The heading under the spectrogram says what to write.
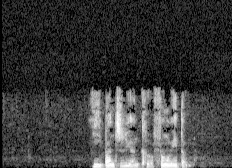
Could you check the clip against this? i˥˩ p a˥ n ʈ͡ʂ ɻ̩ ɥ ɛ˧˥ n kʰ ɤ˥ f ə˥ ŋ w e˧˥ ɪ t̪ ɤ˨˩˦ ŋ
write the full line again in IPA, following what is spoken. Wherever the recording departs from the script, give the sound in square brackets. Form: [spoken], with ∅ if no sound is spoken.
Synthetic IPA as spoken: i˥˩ p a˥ n ʈ͡ʂ ɻ̩ ɥ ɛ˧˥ n kʰ [ɤ˨˩] f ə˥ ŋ w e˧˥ ɪ t̪ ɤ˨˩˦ ŋ

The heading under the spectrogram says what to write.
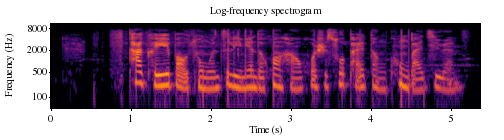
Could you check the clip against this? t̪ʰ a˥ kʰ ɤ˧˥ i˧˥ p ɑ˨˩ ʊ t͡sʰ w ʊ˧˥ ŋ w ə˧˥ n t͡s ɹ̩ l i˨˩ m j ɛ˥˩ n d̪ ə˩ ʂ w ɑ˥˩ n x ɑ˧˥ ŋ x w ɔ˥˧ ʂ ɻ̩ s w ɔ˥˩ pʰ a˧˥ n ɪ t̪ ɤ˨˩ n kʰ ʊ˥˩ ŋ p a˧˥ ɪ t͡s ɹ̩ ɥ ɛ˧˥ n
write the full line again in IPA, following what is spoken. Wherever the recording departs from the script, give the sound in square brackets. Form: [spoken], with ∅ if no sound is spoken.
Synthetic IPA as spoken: t̪ʰ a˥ kʰ ɤ˧˥ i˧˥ p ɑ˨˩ ʊ t͡sʰ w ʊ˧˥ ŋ w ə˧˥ n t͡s ɹ̩ l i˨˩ m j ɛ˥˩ n d̪ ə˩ [x] w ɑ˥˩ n x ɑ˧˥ ŋ x w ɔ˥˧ ʂ ɻ̩ s w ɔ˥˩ pʰ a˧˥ [∅] ɪ t̪ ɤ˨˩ [ŋ] kʰ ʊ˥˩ ŋ p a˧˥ ɪ t͡s ɹ̩ ɥ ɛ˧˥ n

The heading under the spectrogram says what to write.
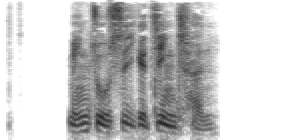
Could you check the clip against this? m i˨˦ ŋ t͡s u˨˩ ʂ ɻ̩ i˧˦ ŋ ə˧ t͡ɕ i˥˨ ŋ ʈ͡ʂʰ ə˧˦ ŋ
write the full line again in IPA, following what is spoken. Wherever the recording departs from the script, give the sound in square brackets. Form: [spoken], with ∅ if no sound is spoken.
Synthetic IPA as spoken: m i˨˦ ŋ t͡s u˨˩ ʂ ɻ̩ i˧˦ [ɡ] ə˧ t͡ɕ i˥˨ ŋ ʈ͡ʂʰ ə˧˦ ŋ

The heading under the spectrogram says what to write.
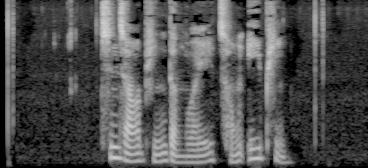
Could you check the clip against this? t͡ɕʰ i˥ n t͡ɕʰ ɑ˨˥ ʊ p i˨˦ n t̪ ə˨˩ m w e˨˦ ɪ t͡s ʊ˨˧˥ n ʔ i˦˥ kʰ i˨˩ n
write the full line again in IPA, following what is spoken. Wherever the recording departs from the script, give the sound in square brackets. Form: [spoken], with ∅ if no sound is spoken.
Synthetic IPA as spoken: t͡ɕʰ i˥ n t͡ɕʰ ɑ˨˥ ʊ [pʰ] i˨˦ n t̪ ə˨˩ [ŋ] w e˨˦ ɪ [t͡sʰ] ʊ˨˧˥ [ŋ] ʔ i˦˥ [pʰ] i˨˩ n

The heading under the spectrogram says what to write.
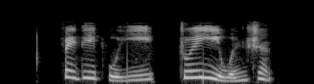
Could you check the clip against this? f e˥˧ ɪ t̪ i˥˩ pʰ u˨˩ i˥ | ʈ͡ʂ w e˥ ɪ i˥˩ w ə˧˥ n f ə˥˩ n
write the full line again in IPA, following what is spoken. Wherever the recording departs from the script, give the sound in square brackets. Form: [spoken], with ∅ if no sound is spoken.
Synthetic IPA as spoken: f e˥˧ ɪ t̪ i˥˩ pʰ u˨˩ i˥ | ʈ͡ʂ w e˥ ɪ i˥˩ w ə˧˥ n [ʂ] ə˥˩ n

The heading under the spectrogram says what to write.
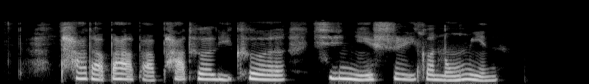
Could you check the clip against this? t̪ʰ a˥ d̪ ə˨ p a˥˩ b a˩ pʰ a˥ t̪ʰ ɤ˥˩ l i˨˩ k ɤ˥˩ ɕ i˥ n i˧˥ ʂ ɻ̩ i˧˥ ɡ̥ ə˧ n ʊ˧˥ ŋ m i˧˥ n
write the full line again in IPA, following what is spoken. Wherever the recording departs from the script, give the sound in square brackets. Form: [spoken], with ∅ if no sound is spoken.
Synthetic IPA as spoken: t̪ʰ a˥ d̪ ə˨ p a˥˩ b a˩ pʰ a˥ t̪ʰ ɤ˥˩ l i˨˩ [kʰ] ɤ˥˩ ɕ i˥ n i˧˥ ʂ ɻ̩ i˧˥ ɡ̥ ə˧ n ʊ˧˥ ŋ m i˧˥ n

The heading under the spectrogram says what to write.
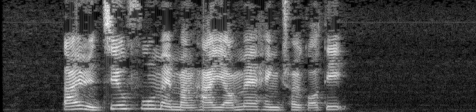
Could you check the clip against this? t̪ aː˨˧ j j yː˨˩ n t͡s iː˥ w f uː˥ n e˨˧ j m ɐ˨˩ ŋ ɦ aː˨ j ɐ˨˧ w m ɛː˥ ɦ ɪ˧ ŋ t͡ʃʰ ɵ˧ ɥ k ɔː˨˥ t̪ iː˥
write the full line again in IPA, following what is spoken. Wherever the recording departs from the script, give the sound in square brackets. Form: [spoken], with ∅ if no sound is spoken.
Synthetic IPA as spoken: t̪ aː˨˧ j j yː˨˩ n t͡s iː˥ w f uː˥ [m] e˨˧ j m ɐ˨˩ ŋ ɦ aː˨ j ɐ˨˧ w m ɛː˥ ɦ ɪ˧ ŋ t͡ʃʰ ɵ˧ ɥ k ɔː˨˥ t̪ iː˥

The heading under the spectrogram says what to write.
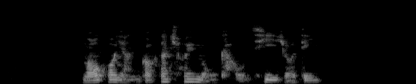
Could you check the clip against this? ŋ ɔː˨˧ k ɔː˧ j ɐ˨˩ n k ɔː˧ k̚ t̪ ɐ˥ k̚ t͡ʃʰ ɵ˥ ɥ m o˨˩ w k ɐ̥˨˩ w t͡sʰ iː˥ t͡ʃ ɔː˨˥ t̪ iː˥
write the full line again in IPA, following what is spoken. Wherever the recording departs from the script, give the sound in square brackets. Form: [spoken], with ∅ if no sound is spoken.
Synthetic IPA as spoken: ŋ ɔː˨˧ k ɔː˧ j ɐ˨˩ n k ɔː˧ k̚ t̪ ɐ˥ k̚ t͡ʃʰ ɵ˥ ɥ m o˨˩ w [kʰ] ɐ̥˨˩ w t͡sʰ iː˥ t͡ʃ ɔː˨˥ t̪ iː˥

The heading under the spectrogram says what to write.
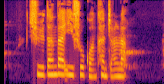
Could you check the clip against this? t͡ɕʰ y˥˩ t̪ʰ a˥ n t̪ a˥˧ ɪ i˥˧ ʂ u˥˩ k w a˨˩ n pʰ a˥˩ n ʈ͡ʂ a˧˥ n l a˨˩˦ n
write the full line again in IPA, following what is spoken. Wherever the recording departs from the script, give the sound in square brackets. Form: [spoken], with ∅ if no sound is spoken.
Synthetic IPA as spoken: t͡ɕʰ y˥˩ [t̪] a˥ n t̪ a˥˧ ɪ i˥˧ ʂ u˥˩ k w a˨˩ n [kʰ] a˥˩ n ʈ͡ʂ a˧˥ n l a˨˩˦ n

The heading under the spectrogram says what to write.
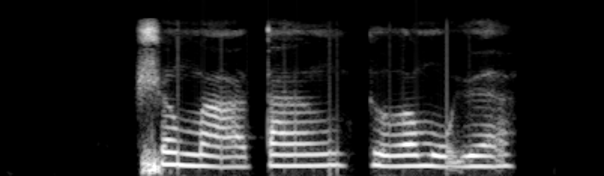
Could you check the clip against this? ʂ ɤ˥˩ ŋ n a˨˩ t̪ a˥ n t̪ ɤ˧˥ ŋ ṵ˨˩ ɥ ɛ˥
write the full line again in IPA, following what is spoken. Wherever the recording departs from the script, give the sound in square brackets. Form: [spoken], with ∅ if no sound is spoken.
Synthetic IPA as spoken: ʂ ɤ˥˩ ŋ [m] a˨˩ t̪ a˥ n t̪ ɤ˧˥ [m] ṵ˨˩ ɥ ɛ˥

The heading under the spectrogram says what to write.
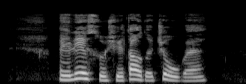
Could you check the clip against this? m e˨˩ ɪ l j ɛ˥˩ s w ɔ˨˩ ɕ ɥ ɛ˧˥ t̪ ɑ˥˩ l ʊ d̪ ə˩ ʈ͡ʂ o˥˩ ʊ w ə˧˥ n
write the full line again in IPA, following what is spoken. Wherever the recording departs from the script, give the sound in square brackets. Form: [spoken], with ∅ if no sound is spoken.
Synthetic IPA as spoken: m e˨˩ ɪ l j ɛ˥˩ s w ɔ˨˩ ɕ ɥ ɛ˧˥ t̪ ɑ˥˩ [∅] ʊ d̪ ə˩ ʈ͡ʂ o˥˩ ʊ w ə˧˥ n

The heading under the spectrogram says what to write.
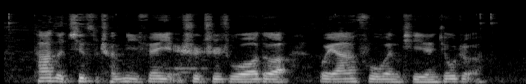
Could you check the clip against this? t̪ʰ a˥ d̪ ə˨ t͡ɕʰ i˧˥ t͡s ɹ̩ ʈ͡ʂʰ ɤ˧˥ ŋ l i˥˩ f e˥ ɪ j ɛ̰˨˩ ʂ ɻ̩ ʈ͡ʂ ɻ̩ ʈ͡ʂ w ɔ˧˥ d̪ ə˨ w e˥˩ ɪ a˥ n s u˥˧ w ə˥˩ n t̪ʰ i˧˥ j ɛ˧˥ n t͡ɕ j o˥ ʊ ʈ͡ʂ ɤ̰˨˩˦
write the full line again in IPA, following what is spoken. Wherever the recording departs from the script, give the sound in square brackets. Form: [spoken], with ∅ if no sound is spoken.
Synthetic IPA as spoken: t̪ʰ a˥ d̪ ə˨ t͡ɕʰ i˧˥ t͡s ɹ̩ ʈ͡ʂʰ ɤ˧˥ ŋ l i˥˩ f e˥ ɪ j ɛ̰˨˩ ʂ ɻ̩ ʈ͡ʂ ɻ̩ ʈ͡ʂ w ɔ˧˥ d̪ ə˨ w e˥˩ ɪ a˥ n [f] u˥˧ w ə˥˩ n t̪ʰ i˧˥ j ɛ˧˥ n t͡ɕ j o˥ ʊ ʈ͡ʂ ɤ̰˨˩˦

